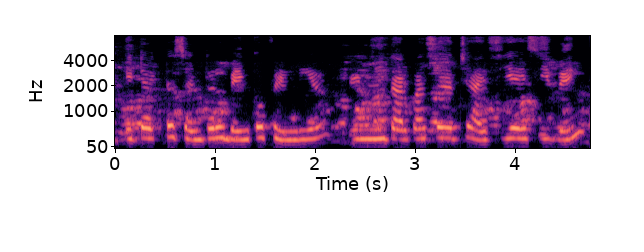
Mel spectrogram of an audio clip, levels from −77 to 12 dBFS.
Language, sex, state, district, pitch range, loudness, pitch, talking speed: Bengali, female, West Bengal, Kolkata, 245-280 Hz, -14 LUFS, 260 Hz, 175 wpm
